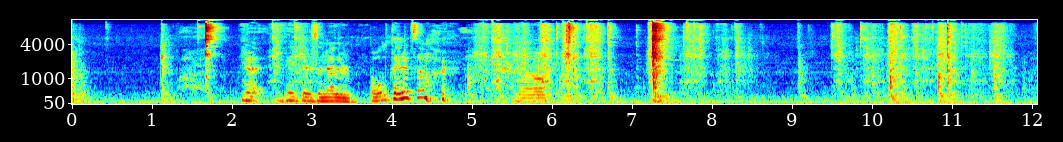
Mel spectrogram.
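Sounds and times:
tools clicking and knocking on metal: 0:01.1 - 0:03.1, 0:04.9 - 0:11.8.

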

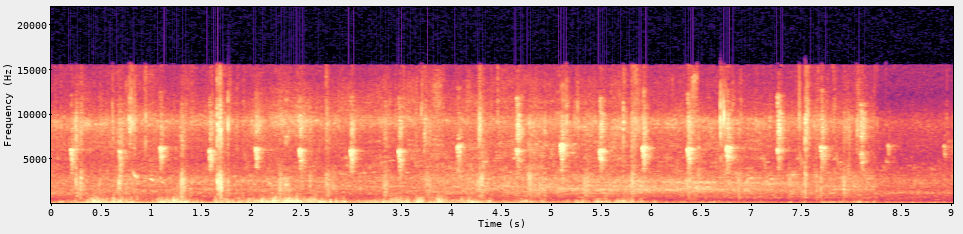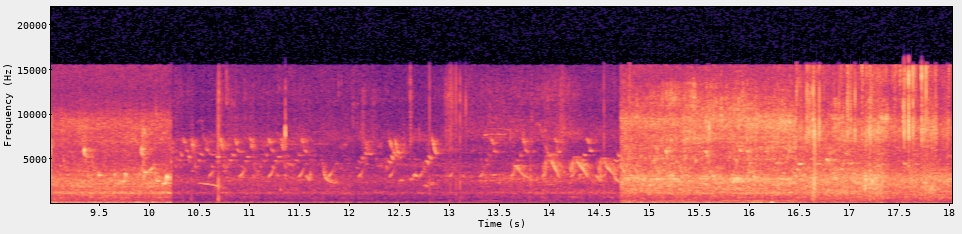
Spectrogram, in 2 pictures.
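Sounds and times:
low microphone rumble: 0:00.0 - 0:10.2
small birds chirping: 0:00.0 - 0:18.0.

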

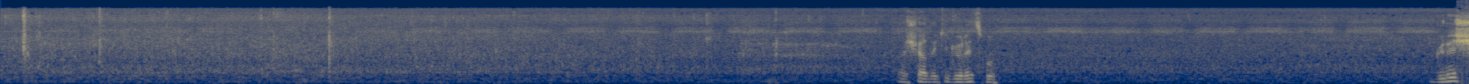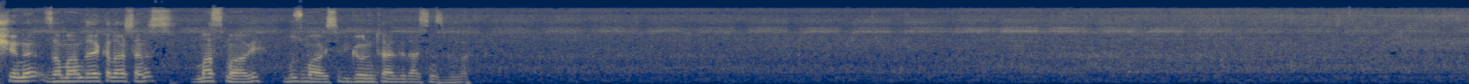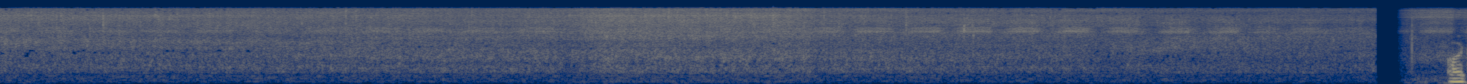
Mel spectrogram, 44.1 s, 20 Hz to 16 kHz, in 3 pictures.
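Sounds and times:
creek water rushing: 0:00.0 - 0:44.0
insect chirping: 0:00.0 - 0:44.0.

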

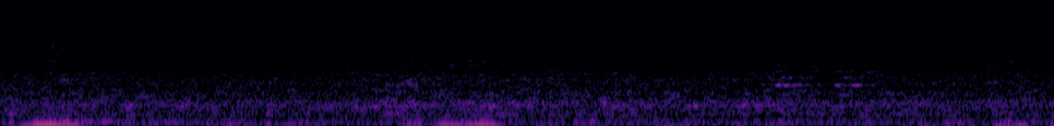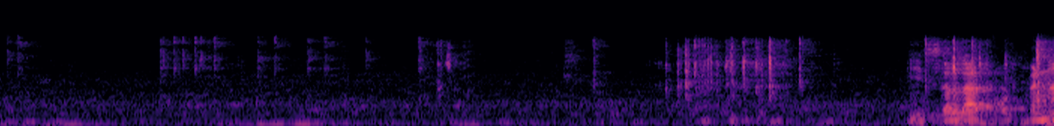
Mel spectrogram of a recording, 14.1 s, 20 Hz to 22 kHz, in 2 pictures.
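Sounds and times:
mouse and keyboard clicks: 0:08.1 - 0:10.2, 0:13.2 - 0:14.0.

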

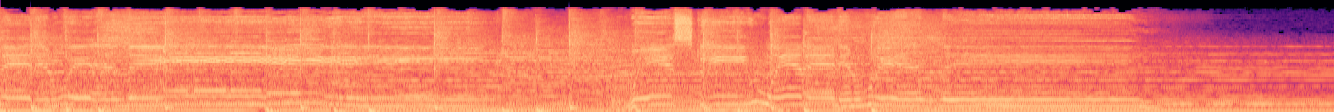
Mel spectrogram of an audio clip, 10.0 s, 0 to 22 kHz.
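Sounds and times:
steady drum beat: 0:00.0 - 0:07.8
country instrumental music: 0:00.0 - 0:10.0.

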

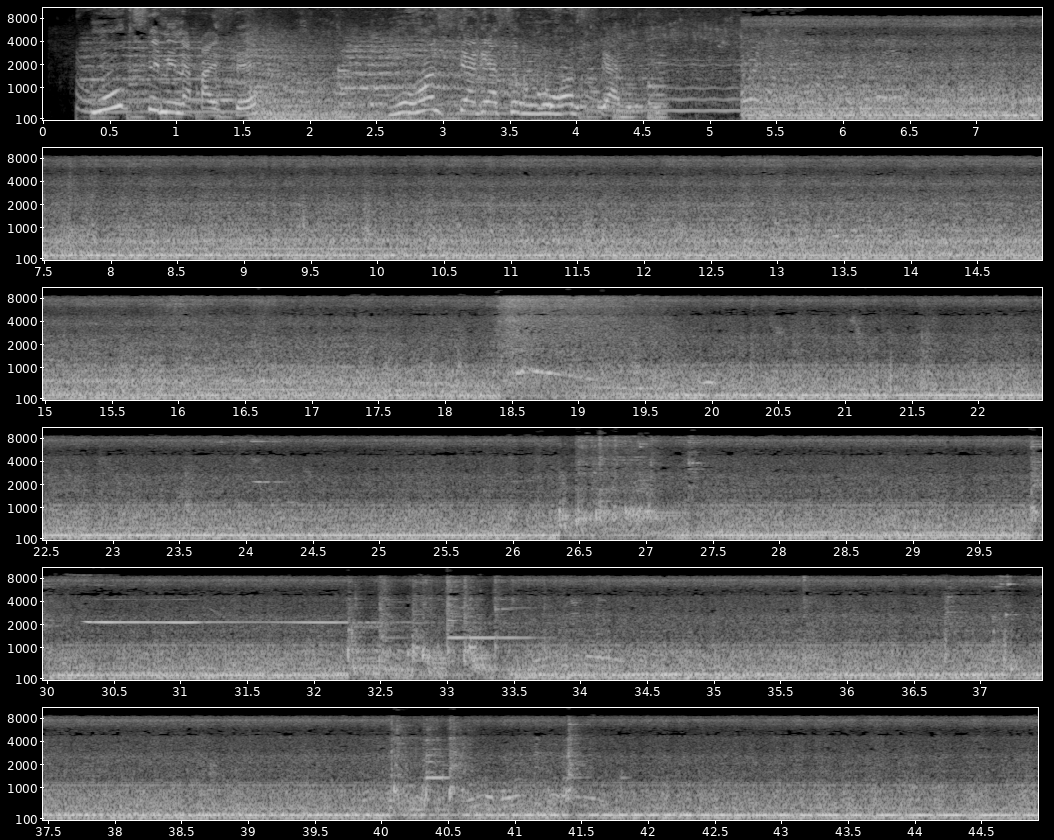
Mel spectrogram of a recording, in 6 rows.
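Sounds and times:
loud mechanical drone: 0:00.1 - 0:26.5.

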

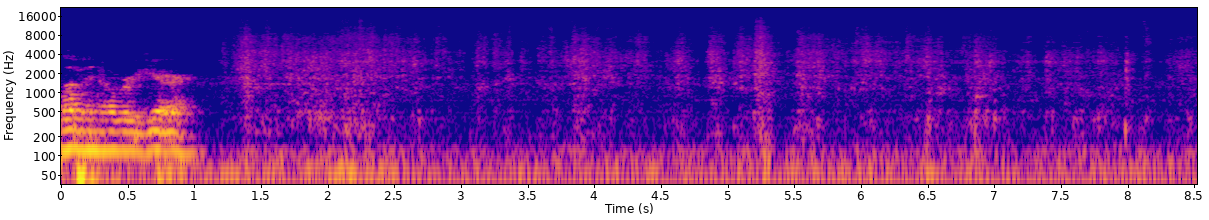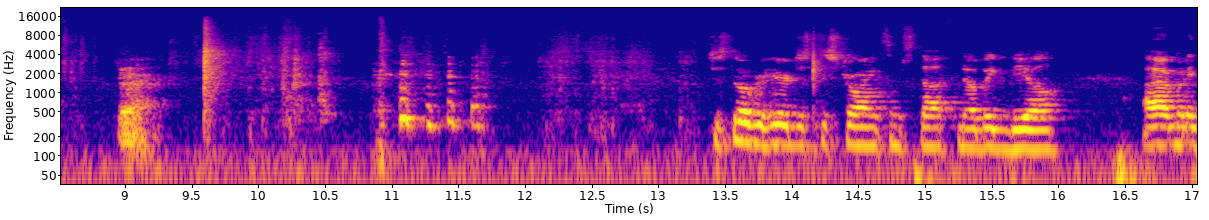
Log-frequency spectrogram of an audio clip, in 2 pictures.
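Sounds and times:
short pitched vocal sound: 0:09.0 - 0:09.4.

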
